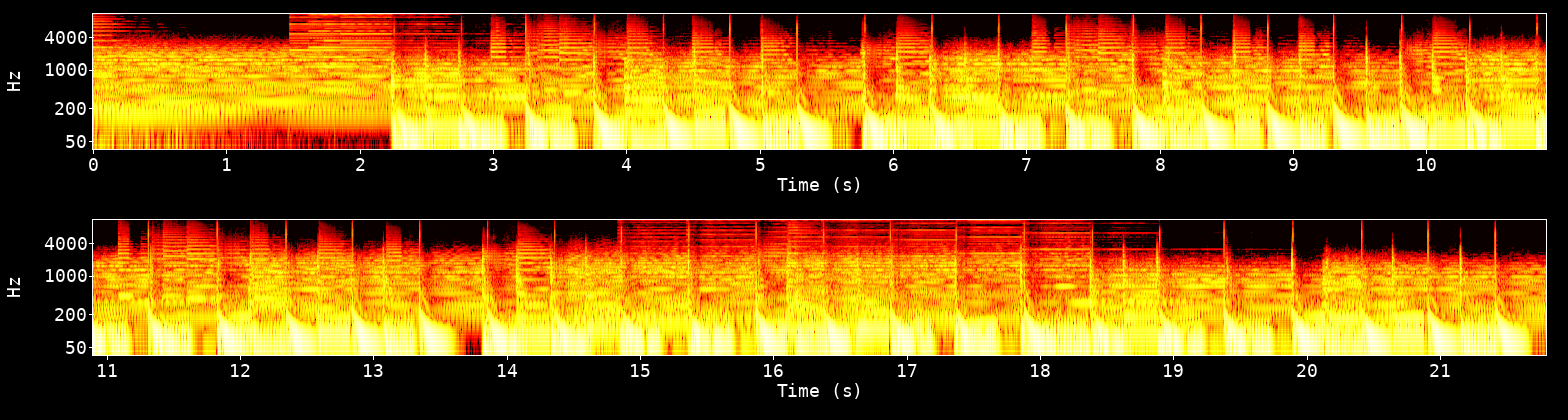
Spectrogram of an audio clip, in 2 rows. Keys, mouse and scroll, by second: 3.9 scroll down 3, 4.2-4.8 middle drag, 4.8-5.3 scroll up 6, 5.4-8.5 middle drag, 8.9 click, 10.5 Tab, 11.0 scroll up 2, 12.2 click, 13.0 shift+click, 13.9-16.2 right drag, 16.2 click, 17.2 x, 18.9-19.4 scroll down 1, 19.4 Tab, 20.5-21.8 scroll down 1.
